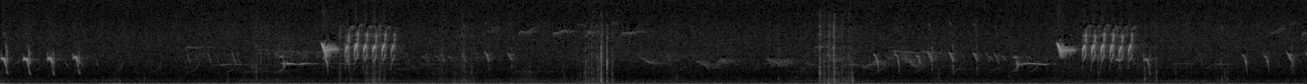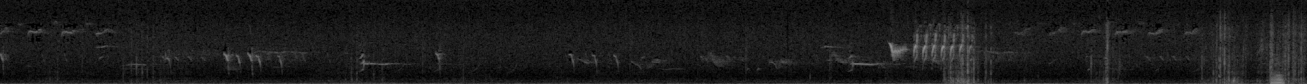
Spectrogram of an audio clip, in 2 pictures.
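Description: wild birds calling softly

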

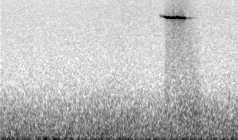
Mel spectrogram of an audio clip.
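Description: brown creeper call

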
